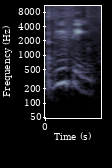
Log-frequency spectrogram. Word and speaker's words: kneading: Okay, kneading. Kneading. K-N-E-A-D? K. E-A-D? K-N-E-A-D. Okay. Yes. Silent K.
